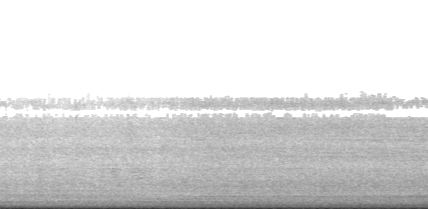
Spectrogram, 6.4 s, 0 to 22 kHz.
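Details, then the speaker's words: 1986 Oldsmobile Cutlass Supreme: deep, even rumble with no knocks, misses or surges, a nice smooth idle from an engine that fires right up: normal idle. "you can hear the nice smooth idle this car really sounds great"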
